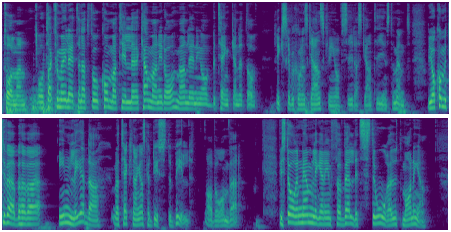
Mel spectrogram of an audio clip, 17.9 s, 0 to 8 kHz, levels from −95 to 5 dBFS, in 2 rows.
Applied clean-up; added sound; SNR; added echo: classical method log-MMSE.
